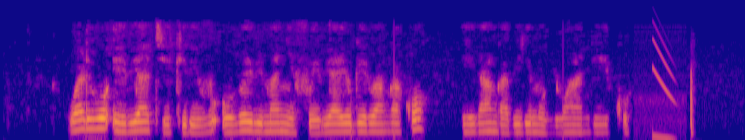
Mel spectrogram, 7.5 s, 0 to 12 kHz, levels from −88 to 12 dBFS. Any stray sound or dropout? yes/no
yes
